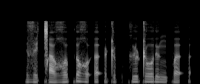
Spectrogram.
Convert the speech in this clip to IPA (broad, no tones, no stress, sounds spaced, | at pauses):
z e ǀ a ʁʷ e p ɾ ɨ ʁʷ ɨ ʔ ɐ ʔ ɐ ʈ ɵ p k ʉ ʈ o ɾ ʉ ŋ p ɐ ʔ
